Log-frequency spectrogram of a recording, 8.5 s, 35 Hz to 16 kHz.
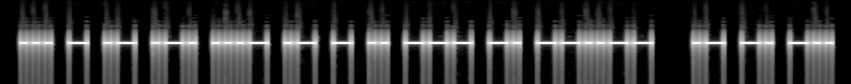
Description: Morse code, heard as a keyed tone, about 20 wpm, 700 Hz. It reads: STARVATION, AND
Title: A Sound Of Thunder 20wpm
